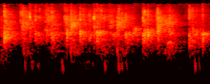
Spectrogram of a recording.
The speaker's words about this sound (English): Now some of you, hey, can I encourage you? Don't give a half-hearted clap, okay? Clap unto the Lord. It's not to me. It's not to anything I'm saying. It's for the Lord.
